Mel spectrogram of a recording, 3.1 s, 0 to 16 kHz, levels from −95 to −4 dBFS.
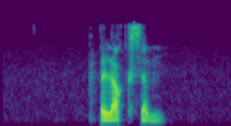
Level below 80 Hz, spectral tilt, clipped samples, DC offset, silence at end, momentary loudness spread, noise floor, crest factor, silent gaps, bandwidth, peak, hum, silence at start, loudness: -66 dBFS; -4 dB/octave; under 0.1%; under 0.1%; 0.95 s; 11 LU; -75 dBFS; 22 dB; none; 8.4 kHz; -2 dBFS; none; 1.35 s; -20 LUFS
